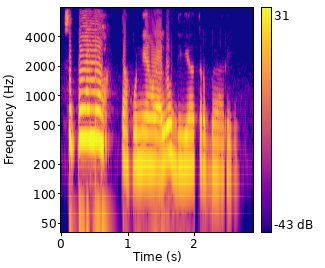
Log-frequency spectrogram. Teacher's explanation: Jadi yang ditekankan hanya kata-kata 10 karena yang digaris bawahi kata 10. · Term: tekanan kata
